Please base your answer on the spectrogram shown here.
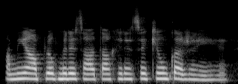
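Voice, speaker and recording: Defiant young woman read by a woman, insistent, dull lo-fi sound, higher pitch. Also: level tone, natural voice. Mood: firm. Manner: firm, insistent.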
